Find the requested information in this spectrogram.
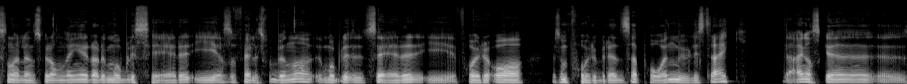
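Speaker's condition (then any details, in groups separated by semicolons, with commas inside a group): No condition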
